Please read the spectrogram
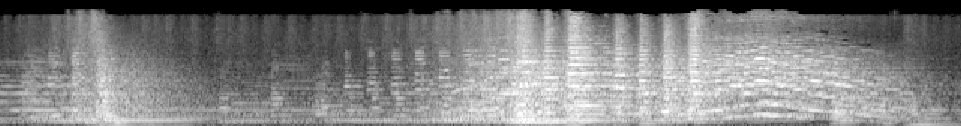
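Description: Wind orchestra playing, the full band swelling twice: once about a second in and then louder about four seconds in before dying away. Low drum strokes come near the start and near the end.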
